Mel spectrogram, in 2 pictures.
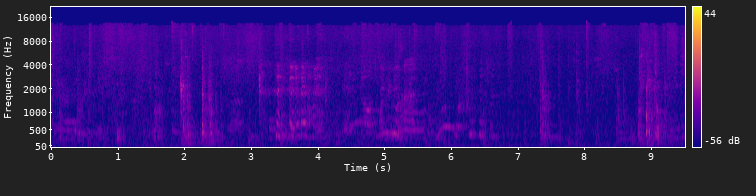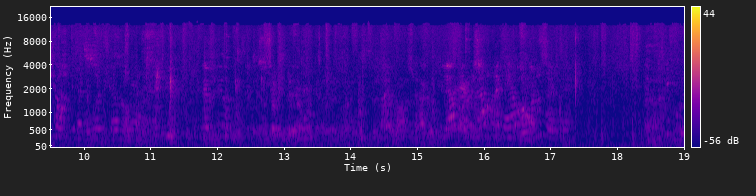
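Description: Several young adults chat and murmur nearby.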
